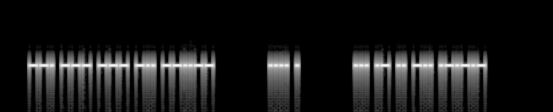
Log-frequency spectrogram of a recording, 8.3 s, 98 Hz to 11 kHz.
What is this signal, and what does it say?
Morse code, heard as a keyed tone, about 30 wpm, 700 Hz. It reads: GOOD, HE SAID.
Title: 3x Word-Spacing - Sentences from Top 200 Words - 30wpm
